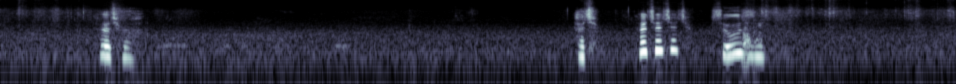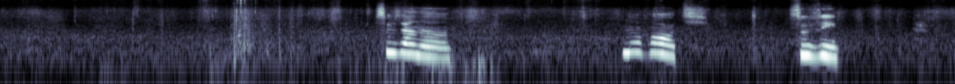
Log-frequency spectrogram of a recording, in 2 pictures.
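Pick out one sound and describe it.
A dog whines and yelps in high, falling cries.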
